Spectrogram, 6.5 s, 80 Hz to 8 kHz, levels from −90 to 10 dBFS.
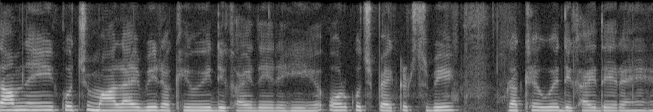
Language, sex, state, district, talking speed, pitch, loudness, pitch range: Hindi, female, Chhattisgarh, Raigarh, 195 wpm, 225 Hz, -18 LUFS, 210-240 Hz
